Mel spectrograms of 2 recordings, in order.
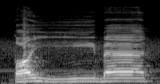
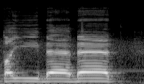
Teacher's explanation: يا مشددة فيها نبر، ونكسرها جيدا.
